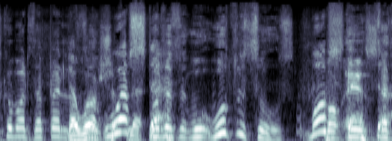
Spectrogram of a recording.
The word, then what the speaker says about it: Worcester: C'est comme la sauce, comment elle s'appelle La sauce Worcester. Worcester sauce. Worcester. Ça s'écrit Worcester sauce.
